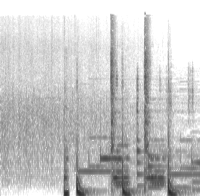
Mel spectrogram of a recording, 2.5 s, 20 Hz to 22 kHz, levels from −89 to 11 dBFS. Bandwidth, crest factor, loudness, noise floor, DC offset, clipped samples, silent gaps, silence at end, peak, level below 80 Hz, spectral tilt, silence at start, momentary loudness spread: 16 kHz; 16 dB; -18 LUFS; -41 dBFS; under 0.1%; under 0.1%; none; 0 s; -2 dBFS; -24 dBFS; -5.5 dB/octave; 0 s; 22 LU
